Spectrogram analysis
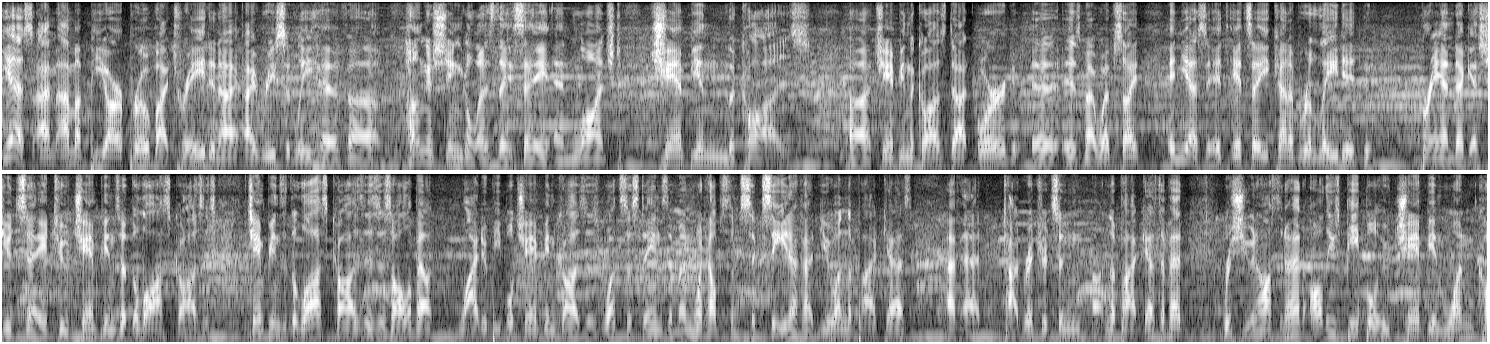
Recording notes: Talks with two guests on location at Midtown Con in Memphis.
